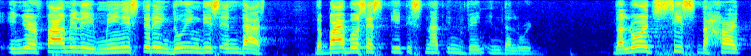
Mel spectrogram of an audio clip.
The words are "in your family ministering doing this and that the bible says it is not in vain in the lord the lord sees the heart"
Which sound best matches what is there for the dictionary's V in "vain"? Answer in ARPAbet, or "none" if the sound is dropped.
V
